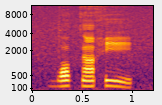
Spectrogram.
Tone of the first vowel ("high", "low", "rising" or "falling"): high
